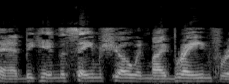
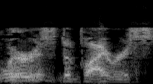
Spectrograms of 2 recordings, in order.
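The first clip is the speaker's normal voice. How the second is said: put-on superhero voice, pitched much lower; 2 semitones lower than usual. Showing how Batman differs from the more subdued Jensen, Batman impression. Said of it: "Batman's more like".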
